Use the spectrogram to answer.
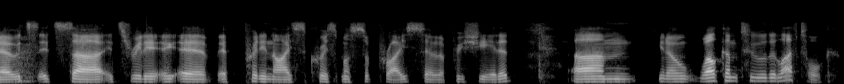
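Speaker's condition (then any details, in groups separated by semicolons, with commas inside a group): No condition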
